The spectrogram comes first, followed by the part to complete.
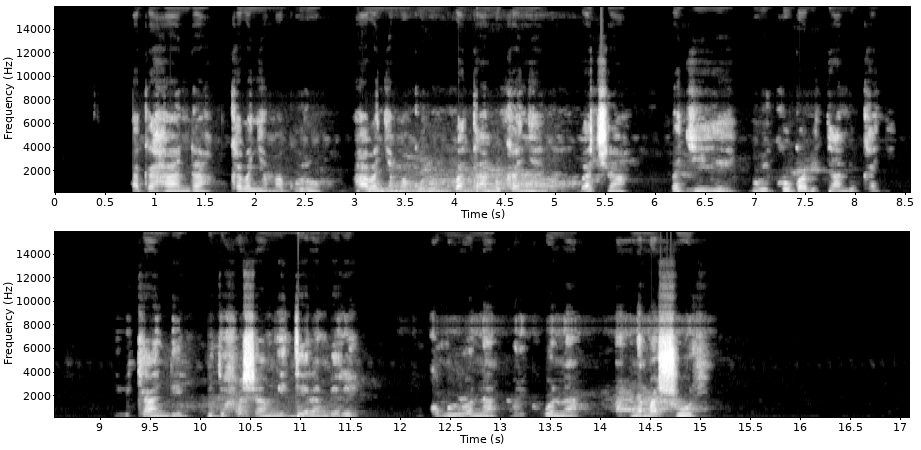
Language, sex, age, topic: Kinyarwanda, male, 25-35, agriculture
